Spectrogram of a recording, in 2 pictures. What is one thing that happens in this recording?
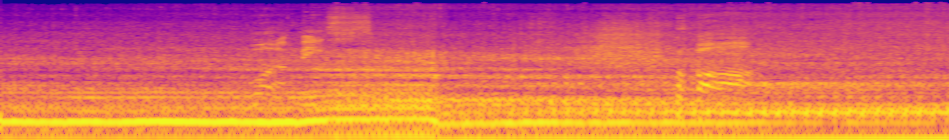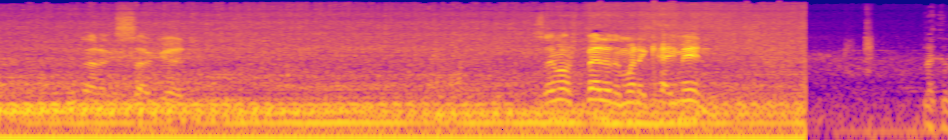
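A car engine idles with a deep, loud rumble, then cuts off.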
